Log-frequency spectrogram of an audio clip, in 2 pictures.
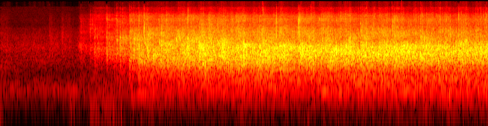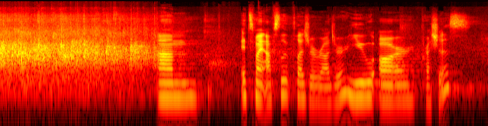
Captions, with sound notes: (audience applauding) - It’s my absolute pleasure, Roger. You are precious.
